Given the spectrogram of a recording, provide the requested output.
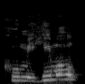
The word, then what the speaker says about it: kumihimo: it's the experience now you learn the beaded kumihimo method is that how i say that right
